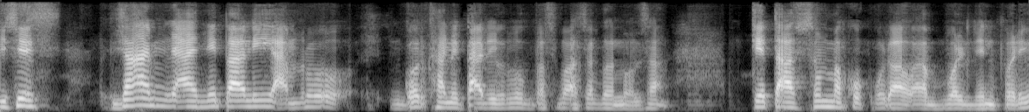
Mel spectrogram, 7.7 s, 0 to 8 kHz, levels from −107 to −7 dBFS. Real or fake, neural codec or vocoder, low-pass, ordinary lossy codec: fake; codec, 16 kHz in and 24 kHz out, 0.6 kbps, FireRedTTS-2 codec; 7.2 kHz; AAC, 48 kbps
